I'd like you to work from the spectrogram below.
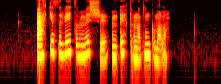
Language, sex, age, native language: Icelandic, female, 18-19, Icelandic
